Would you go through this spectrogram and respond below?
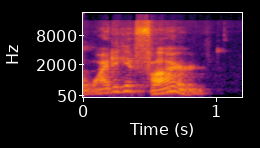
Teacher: stress on fire because we stress the nouns and the verbs in sentences. So, fire is the key word here.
